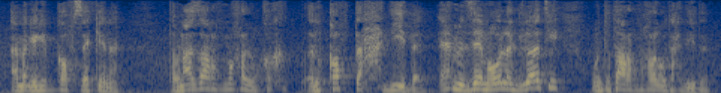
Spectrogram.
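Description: A man with an Egyptian accent giving a spoken tajweed lesson, explaining and then slowly drilling sounds, asking questions and answering them himself. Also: fairly high pitch, a bit bright, a little hiss or hum. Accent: Egyptian Arabic. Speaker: Quran recitation teacher.

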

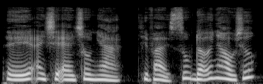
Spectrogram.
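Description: A woman voicing a sharp-tongued older mother-in-law who scolds and mocks in a loud, sarcastic way. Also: fairly high pitch, moderate pace, no echo, clean studio sound, lightly acted. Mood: preachy.

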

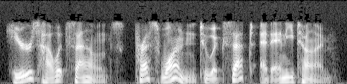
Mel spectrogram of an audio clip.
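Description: Brief: male automated phone system voice, spliced-together prompts, pitch leaps wildly from word to word, tinny phone line. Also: huge pitch swings, normal speed, no room sound. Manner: stilted, jumps in pitch between spliced words. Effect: prerecorded phone prompts with spliced together words. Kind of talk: automated phone menu announcements.

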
